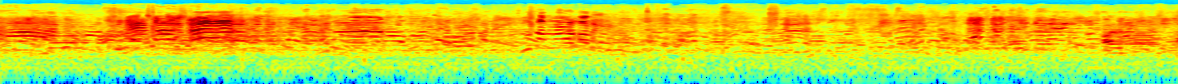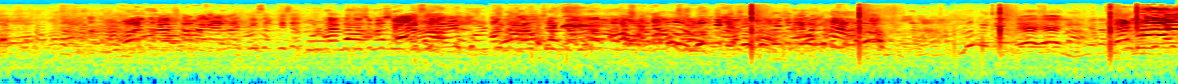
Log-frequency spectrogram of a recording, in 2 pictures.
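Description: Children chatter and shout outdoors.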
